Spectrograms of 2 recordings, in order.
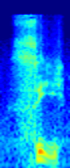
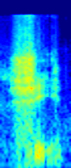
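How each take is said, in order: First: The syllable begins with a plain s sound. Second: The syllable begins with an sh sound. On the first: The speaker calls it wrong. "This is not pronounced as si" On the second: The speaker calls it right. "but more as she"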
